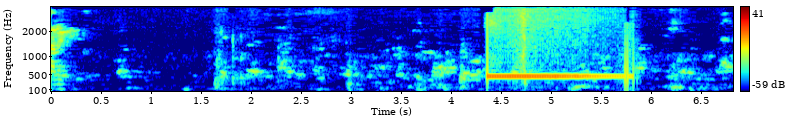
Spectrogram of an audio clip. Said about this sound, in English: Just bear with me for a moment. You'll hear me dialing.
